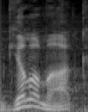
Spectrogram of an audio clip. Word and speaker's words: guillemot: The name guillemot comes from French, in which the pronunciation would be something like Guillemot, derived from the name Guillaume or William.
